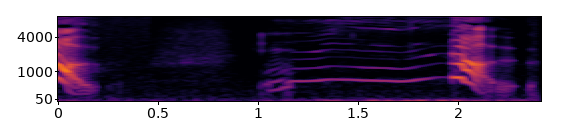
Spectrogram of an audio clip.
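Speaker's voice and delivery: high, loud, drawn-out yell; shouted no. Retold or imitated. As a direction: yell a long no. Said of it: "because I'll say".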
